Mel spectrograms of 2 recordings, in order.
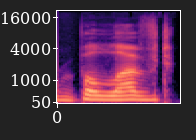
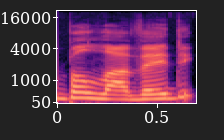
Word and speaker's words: beloved: I'm sure she was really happy to see someone she knows, her beloved grandparents, or beloved, you could say, or pronounce that either way, beloved or beloved.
